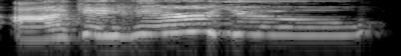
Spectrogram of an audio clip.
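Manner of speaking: put-on a child hollering back at the boys. A narrator's reading. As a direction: call it out across the street, slow. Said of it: "I hollered back".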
